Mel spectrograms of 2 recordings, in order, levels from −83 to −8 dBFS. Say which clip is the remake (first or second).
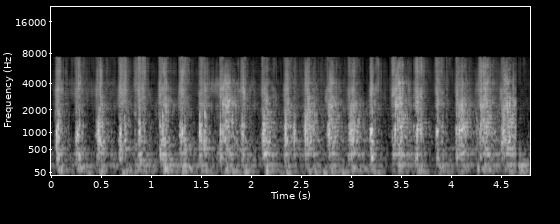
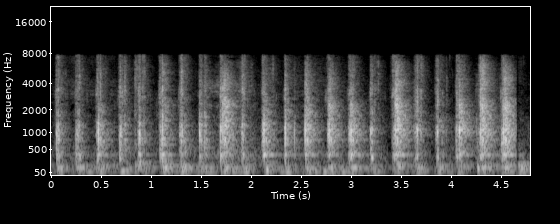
first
